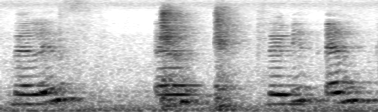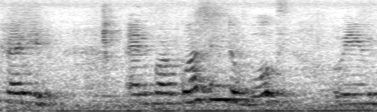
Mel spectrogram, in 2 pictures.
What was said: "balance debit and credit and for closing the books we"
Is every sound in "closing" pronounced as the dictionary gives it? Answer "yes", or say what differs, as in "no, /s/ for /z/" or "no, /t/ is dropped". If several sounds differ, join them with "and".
no, /l/ is dropped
